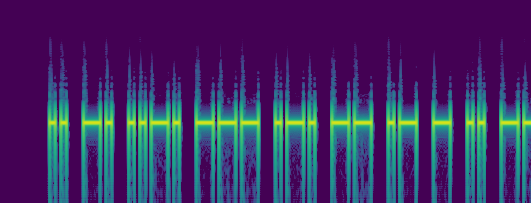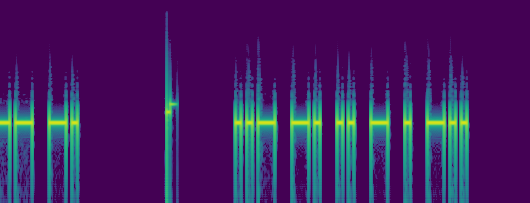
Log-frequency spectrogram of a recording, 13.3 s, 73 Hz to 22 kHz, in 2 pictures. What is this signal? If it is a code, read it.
Morse code, heard as a keyed tone, about 17 wpm, 700 Hz. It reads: INFORMATION UNITED
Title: Sentences from Top 600 Words - New Word Drill - 17wpm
